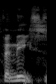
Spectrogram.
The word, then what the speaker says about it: Venise: It's Venise. – Relais de Venise. – Venise? – Yeah. – Oh, nobody knows how to pronounce it.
